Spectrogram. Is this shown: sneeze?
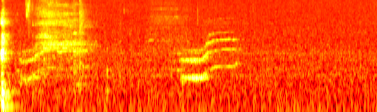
no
